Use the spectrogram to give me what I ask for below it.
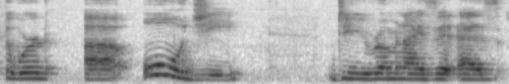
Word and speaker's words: Oji: literally, like taking the Oji example, if I Romanize that as like O-U-J-I, people that don't really know Japanese, when they see that, they're gonna pronounce it Uji, which is incorrect.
